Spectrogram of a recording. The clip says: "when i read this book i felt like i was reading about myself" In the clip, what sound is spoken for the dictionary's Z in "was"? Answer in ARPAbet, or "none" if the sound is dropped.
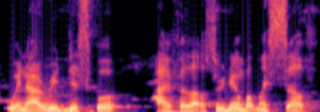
S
